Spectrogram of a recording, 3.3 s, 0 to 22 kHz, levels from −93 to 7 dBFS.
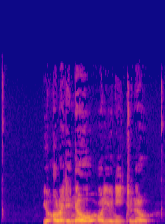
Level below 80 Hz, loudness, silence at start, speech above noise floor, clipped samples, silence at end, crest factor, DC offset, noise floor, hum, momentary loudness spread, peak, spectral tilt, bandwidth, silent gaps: -70 dBFS; -20 LUFS; 0.9 s; 55 dB; under 0.1%; 0.3 s; 18 dB; under 0.1%; -74 dBFS; none; 11 LU; -2 dBFS; -3 dB/octave; 16 kHz; none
